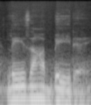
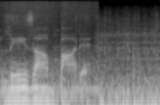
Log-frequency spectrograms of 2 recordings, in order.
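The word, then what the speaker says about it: လေးစားပါတယ်: For example, when he's saying, I do respect you, to appeal to the pirate leader, he said, Leza Bede. He should have been saying, Leza Bade.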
